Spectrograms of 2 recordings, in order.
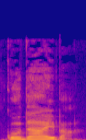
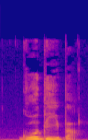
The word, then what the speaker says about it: Godiva: how pronounced kodaiba in Japanese in English it's godaiba but in Japanese it's Godiva Godiva there are different pronunciation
